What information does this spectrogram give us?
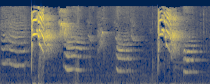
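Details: Talking pet ring-necked parrot producing speech-like mimicked phrases: short harmonic syllables falling in pitch, broken by two loud harsh screeches.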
